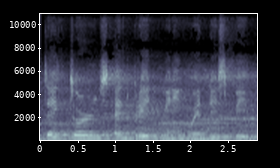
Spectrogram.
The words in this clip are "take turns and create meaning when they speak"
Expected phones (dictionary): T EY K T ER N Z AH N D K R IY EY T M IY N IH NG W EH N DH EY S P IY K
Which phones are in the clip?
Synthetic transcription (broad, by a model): T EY K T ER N S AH N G R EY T M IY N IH NG W EH N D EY S P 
